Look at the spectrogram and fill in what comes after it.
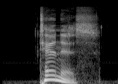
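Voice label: "tennis", English, male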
